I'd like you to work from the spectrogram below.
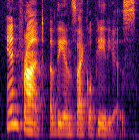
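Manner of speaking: plain reading voice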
